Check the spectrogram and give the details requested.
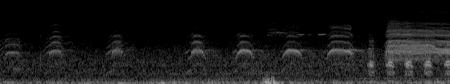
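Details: Noisy black-headed gulls on 4 February 2019 give repeated harsh, nasal calls about every half second, ending in a faster burst of clipped notes, over low rumbling background noise.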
